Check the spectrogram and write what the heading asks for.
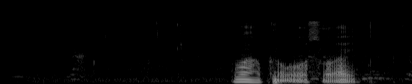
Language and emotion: Russian, sad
